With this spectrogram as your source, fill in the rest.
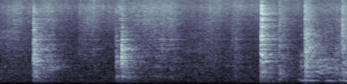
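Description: Curry base with coriander cooking in a pan, with stirring scrapes and clatter in a few separate bursts over a steady low sizzle, no voices.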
